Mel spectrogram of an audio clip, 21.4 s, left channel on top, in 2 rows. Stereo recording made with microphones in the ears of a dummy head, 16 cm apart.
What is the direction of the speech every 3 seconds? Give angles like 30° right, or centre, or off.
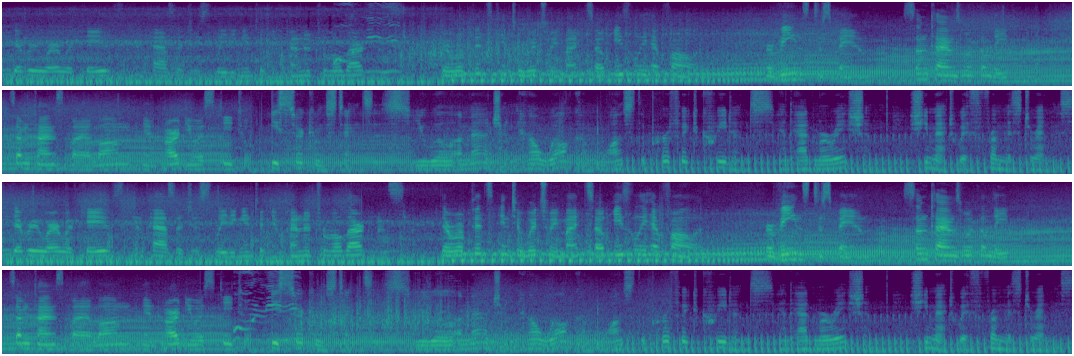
50° right, 30° right, 20° right, 10° left, 40° left, 50° left, 60° left.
